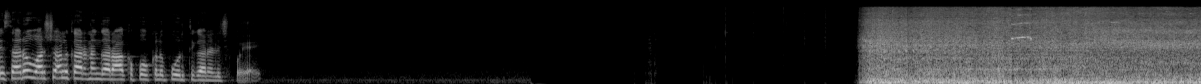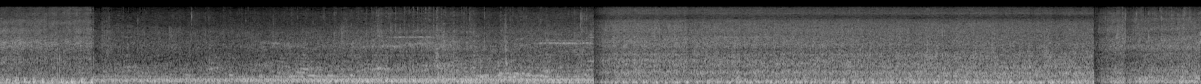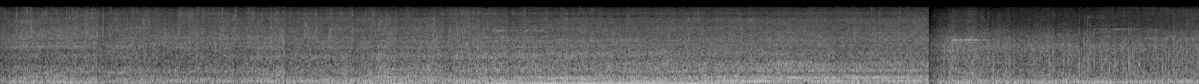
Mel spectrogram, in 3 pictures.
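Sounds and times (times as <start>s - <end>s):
heavy rain pouring: 8.6s - 36.0s.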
